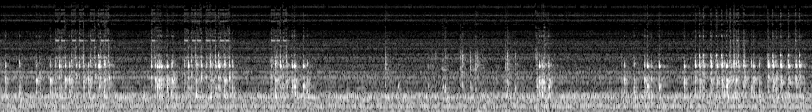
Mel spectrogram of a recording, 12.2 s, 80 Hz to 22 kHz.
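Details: Old Kalok hard drive in a 286 PC running check disk, heard from a different angle: bursts of quick chattering ticks and buzzy seeks over a steady whine; healthy drive seeking normally.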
